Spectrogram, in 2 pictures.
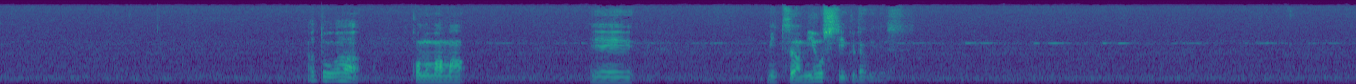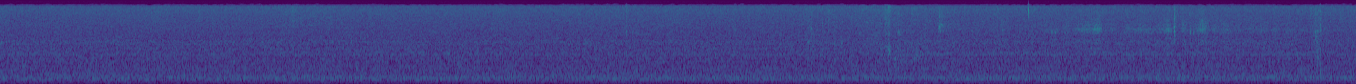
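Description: Hair rustles softly as it is braided by hand.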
